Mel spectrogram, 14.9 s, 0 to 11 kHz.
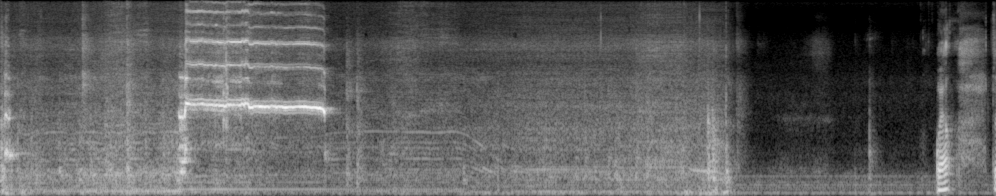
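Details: Martin DC 37e garage door opener (item 79965): shrill whistling squeal rising about two seconds over quiet motor hum, then fading, coming from inside the opener unit; owner thinks it has seen better days.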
